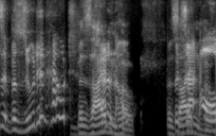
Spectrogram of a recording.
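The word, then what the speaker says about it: Bezuidenhout: And I think Bazudenhouse came second, so he gets the first. That might be the grand prize of worst pronunciations. What how do you pronounce it? Bazudenhout? Bazudenhout.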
